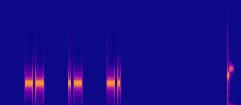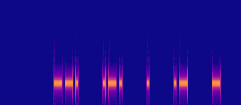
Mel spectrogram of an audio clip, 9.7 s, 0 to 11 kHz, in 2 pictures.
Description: Morse code, heard as a keyed tone, about 22 wpm, spaced as for 13 wpm, 700 Hz. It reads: MAN GREAT
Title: 3x Character Spacing - Top 200 Words - 22wpm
